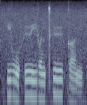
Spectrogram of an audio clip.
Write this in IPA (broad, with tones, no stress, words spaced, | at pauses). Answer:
juː˨˩hyː˨ jɵ˨n t̪ʰyː˧kɐ˨˩n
